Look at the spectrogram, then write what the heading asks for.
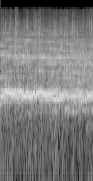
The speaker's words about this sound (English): your friends are cheering me on.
